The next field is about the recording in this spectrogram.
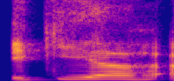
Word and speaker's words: IKEA: And there's a lot of discussions in the Dwarven Forge communities about what IKEA, or actually it's IKEA, I guess is how you're supposed to pronounce it.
